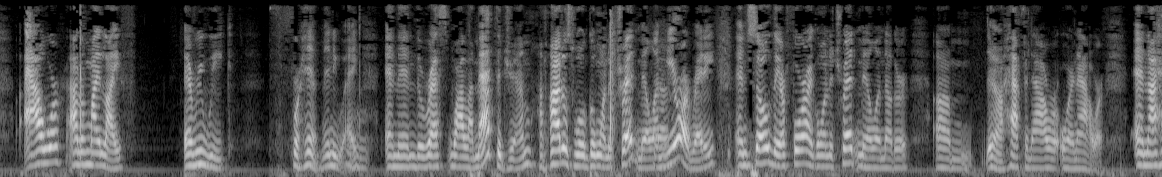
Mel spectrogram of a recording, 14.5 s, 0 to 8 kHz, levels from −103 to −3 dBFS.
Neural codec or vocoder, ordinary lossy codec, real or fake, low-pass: none; MP3, 32 kbps; real; 7.2 kHz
